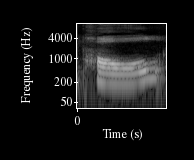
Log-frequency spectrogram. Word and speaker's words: pole: I took my new fishing pole to catch 5 fish. Well, I see a silent E there, a sneaky E. So pole and another sneaky E, 5.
